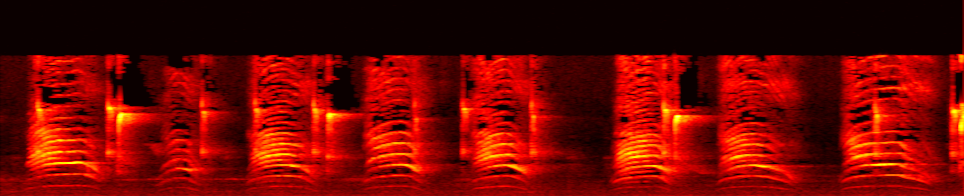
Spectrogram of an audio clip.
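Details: Abandoned kitten crying beside its injured mother, who is feeding it; a steady series of high, arched mews, roughly one every second, loud and insistent, with little else heard.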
